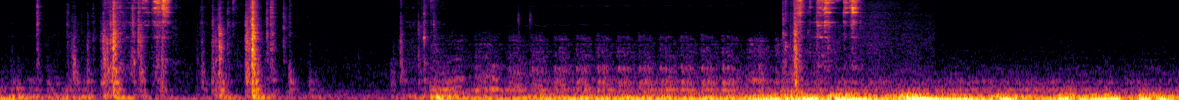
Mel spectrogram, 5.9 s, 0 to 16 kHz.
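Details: Mk6 GTI restarted after being driven to operating temperature and then off about 15–20 minutes: keys rattle, the engine fires and settles into a low, uneven, lumpy idle that can stall. This happens randomly and the cause has not been found.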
